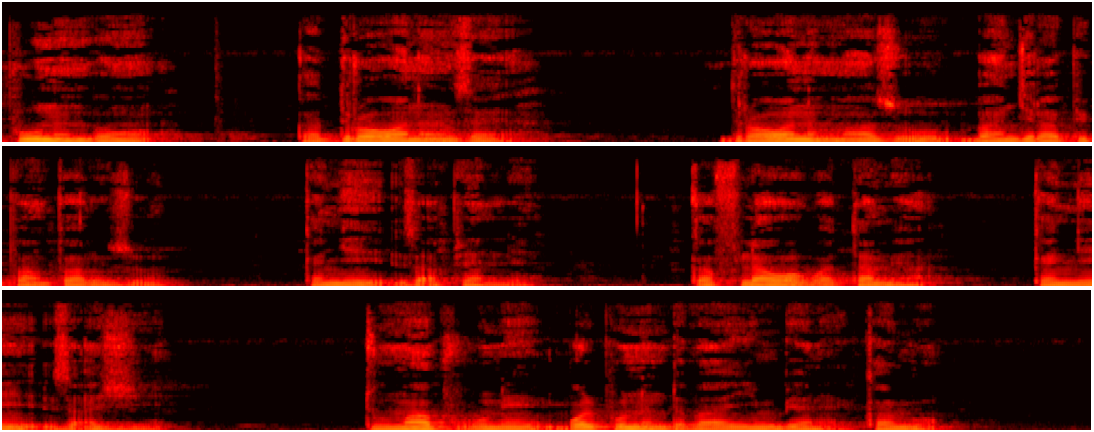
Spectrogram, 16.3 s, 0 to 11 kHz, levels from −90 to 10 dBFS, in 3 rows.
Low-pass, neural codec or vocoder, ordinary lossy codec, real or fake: 9.9 kHz; none; MP3, 48 kbps; real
